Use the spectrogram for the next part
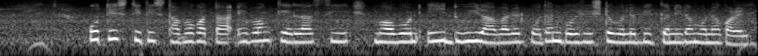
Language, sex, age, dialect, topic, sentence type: Bengali, female, 18-24, Northern/Varendri, agriculture, statement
